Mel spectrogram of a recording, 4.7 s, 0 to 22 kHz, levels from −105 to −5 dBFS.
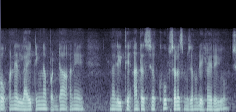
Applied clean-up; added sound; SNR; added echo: none; none; none; none.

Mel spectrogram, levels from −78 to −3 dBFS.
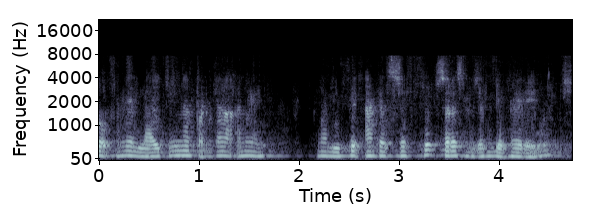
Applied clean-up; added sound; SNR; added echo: neural separator model SepFormer DNS4.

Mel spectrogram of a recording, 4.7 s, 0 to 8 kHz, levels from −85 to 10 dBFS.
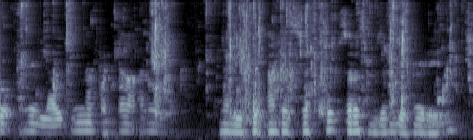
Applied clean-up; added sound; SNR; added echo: classical method WPE with log-MMSE.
